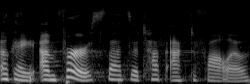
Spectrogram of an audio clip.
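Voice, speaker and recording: A woman speaks with ordinary pitch variation in a very clean recording with a silent background. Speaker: physician speaking at a summit. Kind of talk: conference talk. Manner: fast.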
